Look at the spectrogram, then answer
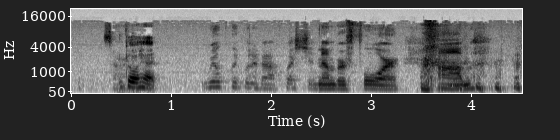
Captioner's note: laughter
